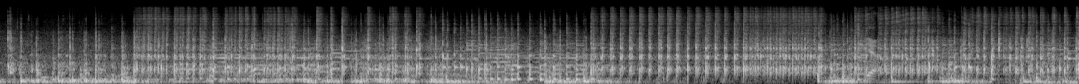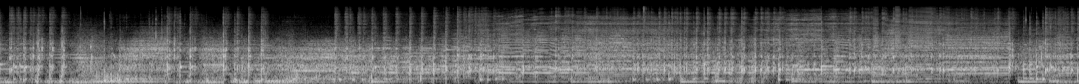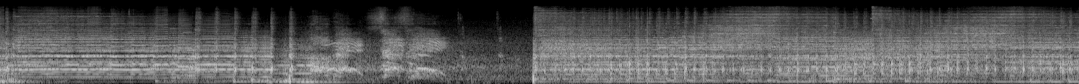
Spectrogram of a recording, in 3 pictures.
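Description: Marching show band playing its field show: wind instruments over drums and pit percussion, with snare drum rolls. Near the end the music thins and drops away briefly, then the full band comes back in loudly.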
